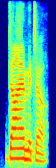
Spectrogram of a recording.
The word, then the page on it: diameter: Indian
